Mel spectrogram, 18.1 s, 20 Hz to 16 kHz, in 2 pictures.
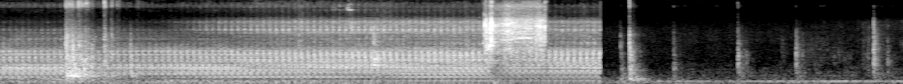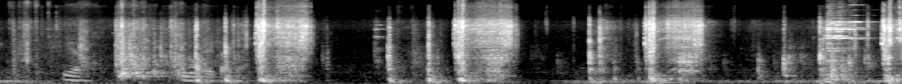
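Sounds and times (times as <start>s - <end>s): engine running: 0.0s - 6.0s
low hum: 0.0s - 9.7s.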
